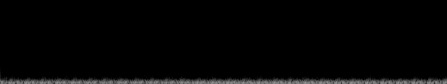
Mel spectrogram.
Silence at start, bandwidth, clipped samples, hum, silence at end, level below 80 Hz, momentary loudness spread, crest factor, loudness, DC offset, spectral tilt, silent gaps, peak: 0 s; 0.7 kHz; under 0.1%; none; 0 s; -42 dBFS; 2 LU; 10 dB; -42 LUFS; under 0.1%; -11 dB/octave; none; -28 dBFS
